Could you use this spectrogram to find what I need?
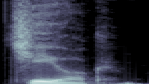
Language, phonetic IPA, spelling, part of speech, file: Russian, [t͡ɕɪˈjɵk], чаёк, noun, Ru-чаёк.ogg
- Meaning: diminutive of чай (čaj); tea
